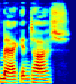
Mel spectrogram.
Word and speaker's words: McIntosh: it's miy wow my last name is pronounced Macintosh my Instagram handle and Tik Tok handle are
